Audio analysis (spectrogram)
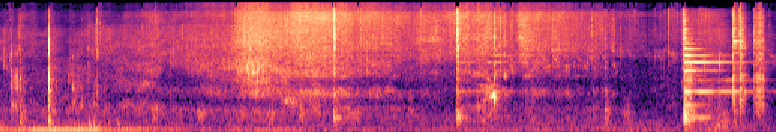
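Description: Water hits fried spices in a hot pan while cooking rohu fish with poppy seed paste, bursting into a brief loud hiss amid quieter stirring and utensil clinks.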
